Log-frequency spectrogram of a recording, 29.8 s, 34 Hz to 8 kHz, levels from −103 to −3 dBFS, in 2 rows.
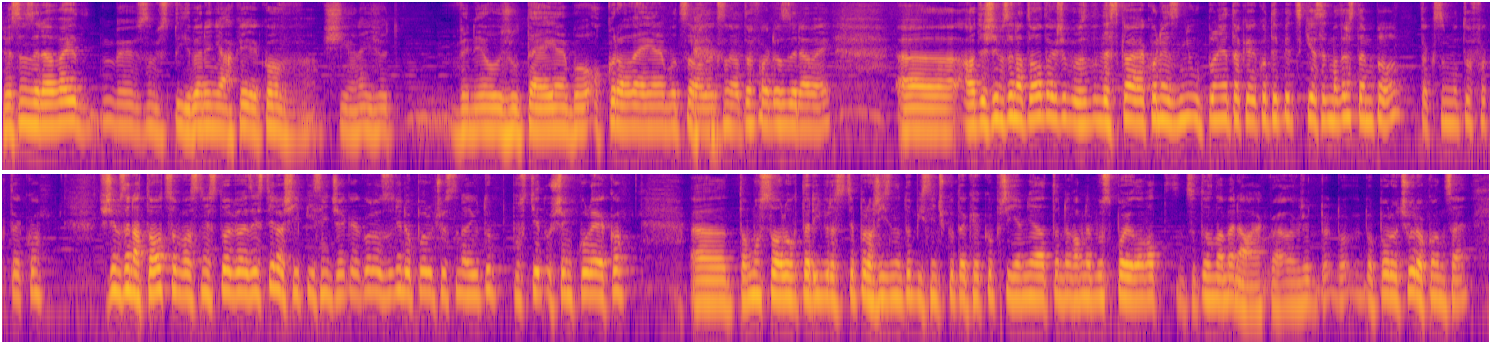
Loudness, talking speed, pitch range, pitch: -26 LUFS, 190 wpm, 135-165 Hz, 150 Hz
